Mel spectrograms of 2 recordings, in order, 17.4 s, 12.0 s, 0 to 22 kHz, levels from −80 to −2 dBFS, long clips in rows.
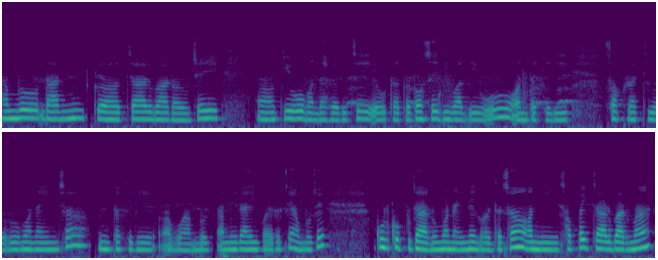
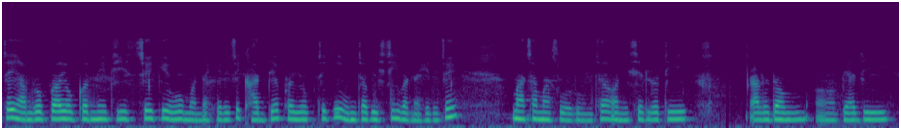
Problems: low volume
